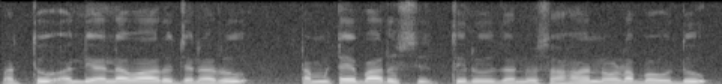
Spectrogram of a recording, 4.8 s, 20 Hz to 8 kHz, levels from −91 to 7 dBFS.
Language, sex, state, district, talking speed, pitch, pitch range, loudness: Kannada, male, Karnataka, Bangalore, 100 wpm, 150 Hz, 145-155 Hz, -15 LUFS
